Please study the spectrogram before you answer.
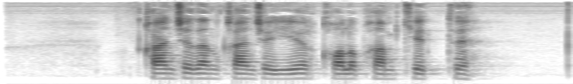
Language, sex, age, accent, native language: Uzbek, male, 25-34, Jizzax, Uzbek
